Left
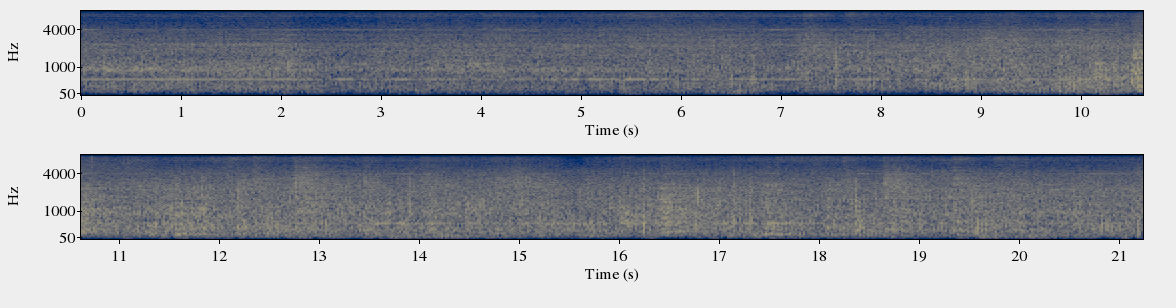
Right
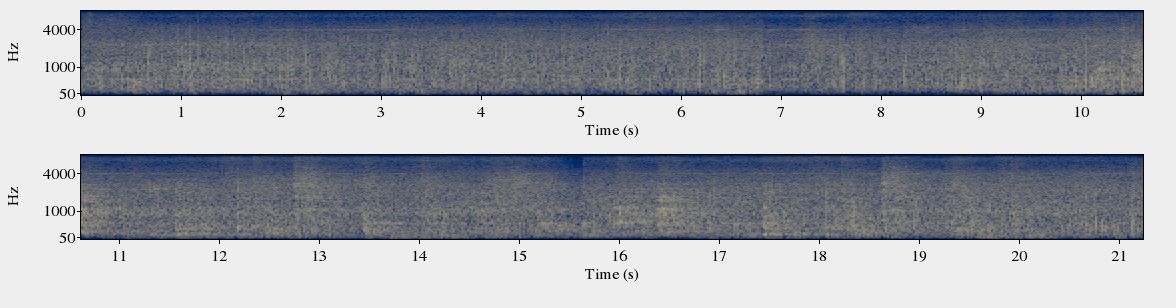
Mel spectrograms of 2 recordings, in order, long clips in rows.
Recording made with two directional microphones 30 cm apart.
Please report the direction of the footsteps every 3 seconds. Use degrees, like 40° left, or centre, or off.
off, off, off, 30° left, 10° right, 50° right, 60° right.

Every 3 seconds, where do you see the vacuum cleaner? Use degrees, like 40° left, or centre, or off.
70° left, 70° left, 70° left, 50° left, 10° right, 20° right, 40° left.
